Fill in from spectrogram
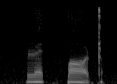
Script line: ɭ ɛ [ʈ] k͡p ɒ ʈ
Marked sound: incorrect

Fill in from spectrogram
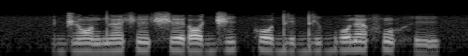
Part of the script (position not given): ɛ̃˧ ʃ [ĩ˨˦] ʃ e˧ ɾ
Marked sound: incorrect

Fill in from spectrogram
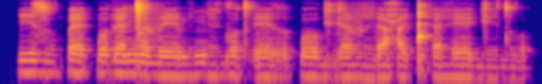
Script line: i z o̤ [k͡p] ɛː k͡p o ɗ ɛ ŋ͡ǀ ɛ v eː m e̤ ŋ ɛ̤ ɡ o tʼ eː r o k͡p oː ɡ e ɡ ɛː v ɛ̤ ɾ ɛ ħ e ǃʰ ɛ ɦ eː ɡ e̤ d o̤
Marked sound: correct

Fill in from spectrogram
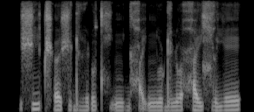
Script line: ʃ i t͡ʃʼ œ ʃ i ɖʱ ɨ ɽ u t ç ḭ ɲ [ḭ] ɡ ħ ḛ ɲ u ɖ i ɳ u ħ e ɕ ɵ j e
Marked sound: incorrect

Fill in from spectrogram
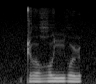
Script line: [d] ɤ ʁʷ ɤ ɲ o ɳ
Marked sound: incorrect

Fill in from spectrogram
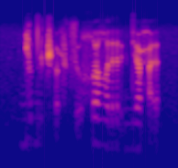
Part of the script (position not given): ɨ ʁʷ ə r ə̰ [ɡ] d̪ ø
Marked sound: correct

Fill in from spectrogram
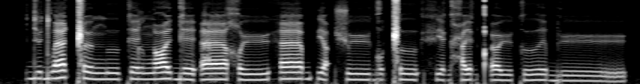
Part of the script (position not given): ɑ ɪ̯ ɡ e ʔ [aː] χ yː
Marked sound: incorrect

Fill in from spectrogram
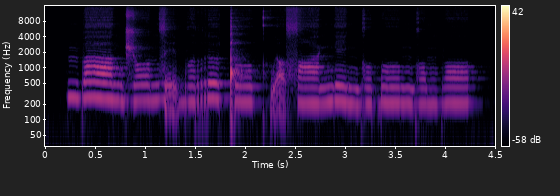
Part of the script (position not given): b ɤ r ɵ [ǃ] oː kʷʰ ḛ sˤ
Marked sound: correct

